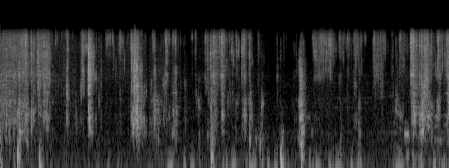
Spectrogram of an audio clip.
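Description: Plastic-wrapped card packs rustle and slide as hands shuffle them.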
